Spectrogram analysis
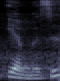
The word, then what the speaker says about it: MSc: But when you pronounce, you hear the sound A to begin with. So he is an MSc student.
